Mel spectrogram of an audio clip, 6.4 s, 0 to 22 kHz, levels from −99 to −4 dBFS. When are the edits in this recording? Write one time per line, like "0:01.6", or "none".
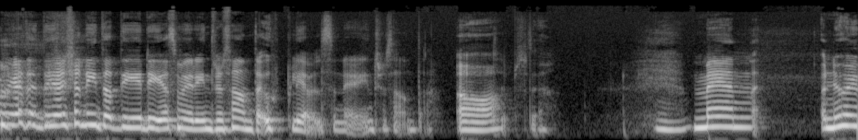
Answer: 0:04.0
